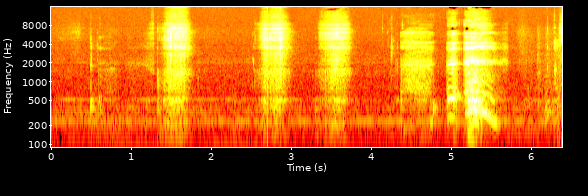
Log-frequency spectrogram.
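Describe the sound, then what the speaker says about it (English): A sick person with a sore throat and stuffy nose clears their throat in several short, harsh bursts, close and separated by brief pauses. "So I can clear my throat."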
